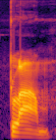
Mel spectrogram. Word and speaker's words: plumb: এইখানে আছে এর পরে বি আছে, তাহলে PLUMB, তাই এখানে প্লাম উচ্চারণ হলো প্লাম, কিন্তু বি উচ্চারণ হলো না, অর্থ হলো উলন্দরি।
